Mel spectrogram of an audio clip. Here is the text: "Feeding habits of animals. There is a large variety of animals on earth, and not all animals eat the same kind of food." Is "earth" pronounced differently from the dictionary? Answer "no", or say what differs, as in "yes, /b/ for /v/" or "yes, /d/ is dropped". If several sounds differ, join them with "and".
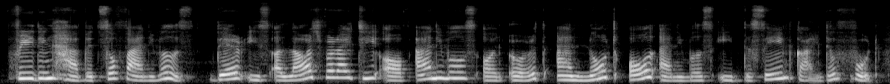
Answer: yes, /t/ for /θ/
